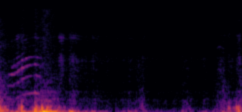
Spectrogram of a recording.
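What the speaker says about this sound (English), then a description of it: "I'm trying to get Harvey to meow on camera." A pet cat gives a short meow close to the microphone, followed by quiet room noise and a faint sound at the end.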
